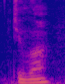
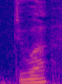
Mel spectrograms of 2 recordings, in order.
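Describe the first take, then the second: Both takes have the same delivery.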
